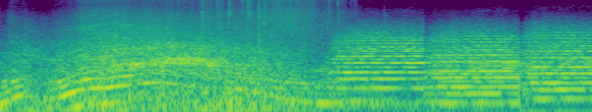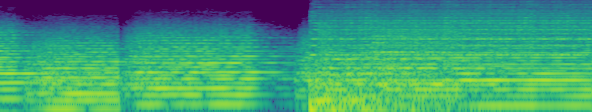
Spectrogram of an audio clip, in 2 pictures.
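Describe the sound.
A car pulls away at full throttle with an opening squeal of tires, then a loud engine roar climbing through several gear changes. The sound dips briefly near the end before the roar resumes.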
